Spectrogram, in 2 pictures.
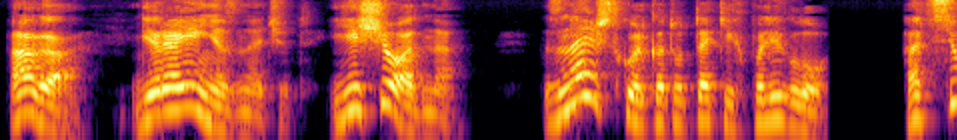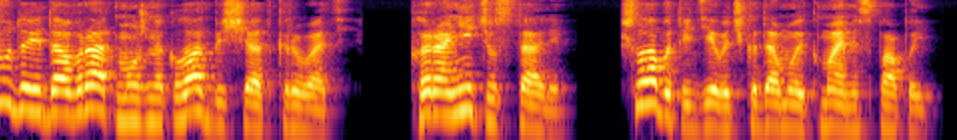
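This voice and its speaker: A woman's voice: on the low side, big pitch swings, moderate pace, darkish tone. A woman reading aloud, voicing a weary, blunt elderly village woman. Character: massive old village matriarch, gruff and weary.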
